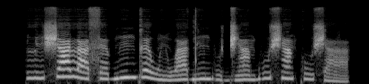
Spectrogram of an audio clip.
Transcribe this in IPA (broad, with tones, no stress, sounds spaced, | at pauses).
l i˧ ʃ a˦ l a˧ s ɛ˧ b ĩ˦ ɡ ɛ˦˨ w ĩ˨ w a˧ d ĩ˧ b u˨ d͡ʒ ã˧ b u˦ ʃ ã˦ k u˧ ʃ a˨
